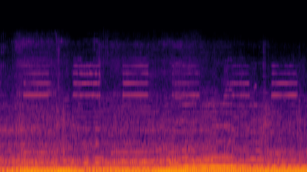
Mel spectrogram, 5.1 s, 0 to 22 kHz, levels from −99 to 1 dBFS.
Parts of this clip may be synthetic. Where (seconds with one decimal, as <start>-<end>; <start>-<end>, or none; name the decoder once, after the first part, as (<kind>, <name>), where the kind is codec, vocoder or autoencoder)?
1.3-1.9 (codec, SNAC); 2.9-4.5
